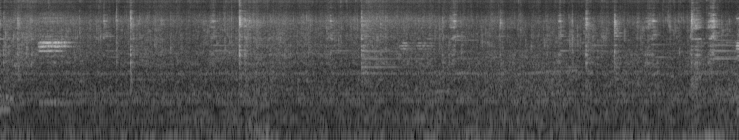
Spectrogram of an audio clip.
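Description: Paneer cubes frying lightly in a pan at home, a steady low sizzle with scattered clinks and scrapes of a utensil against the pan, fairly close and continuous with no talking.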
